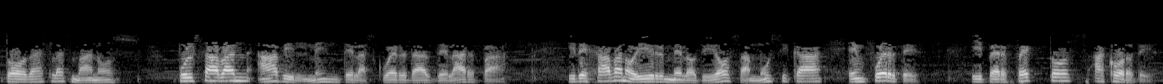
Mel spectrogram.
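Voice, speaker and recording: Male devotional reader, solemn and unhurried, husky tone, phone-line audio. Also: mid-range voice, lively intonation. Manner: solemn, rising on exclamations. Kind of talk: slow devotional reading. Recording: phone-like audio with faint music.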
